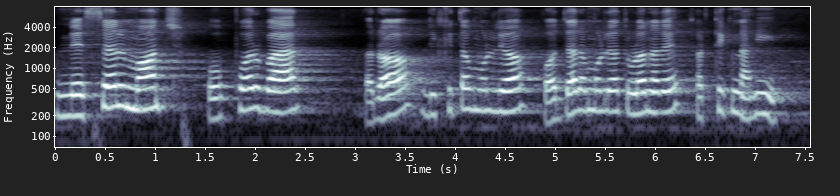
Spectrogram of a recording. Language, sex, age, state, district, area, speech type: Odia, female, 30-45, Odisha, Khordha, rural, read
